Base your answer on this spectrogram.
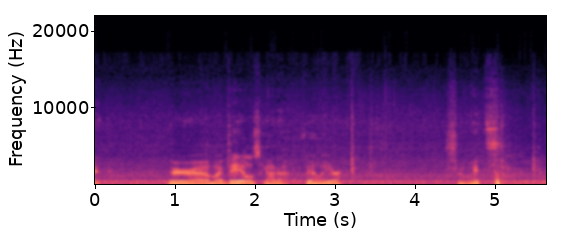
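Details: After nightfall, an angry wall-dwelling honey bee colony is disturbed during a rescue cutout. Loud, pitch-bending buzzes come in several close bursts over a steady background hum, with brief clicks and knocks.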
